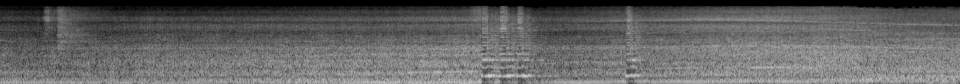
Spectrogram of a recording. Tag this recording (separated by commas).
Truck, Vehicle, honking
